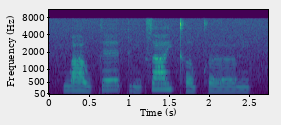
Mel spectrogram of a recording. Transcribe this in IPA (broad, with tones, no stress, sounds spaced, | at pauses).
w aː˨˩ w k ɛː˧ k ɪ˨˩ ŋ t͡s aː˥ j kʰ ɐ˨ w kʰ œː˨ ŋ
